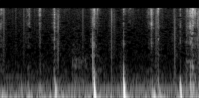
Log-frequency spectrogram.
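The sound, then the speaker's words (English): Cork and rubber being carefully cut away in delicate work, heard as a few soft scraping, tearing strokes spaced unevenly over a low, steady background hum. “It's delicate work. Cutting away the cork and the rubber.”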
